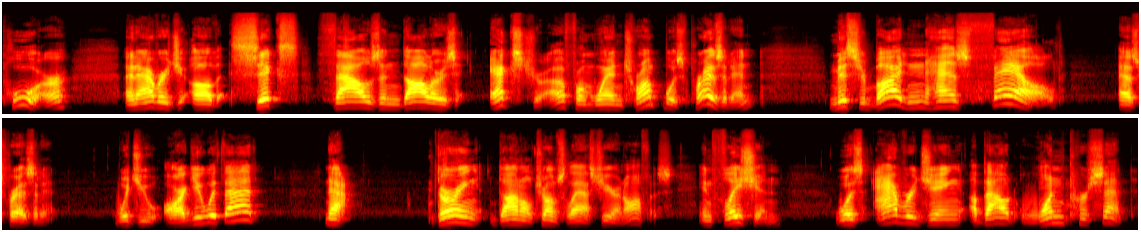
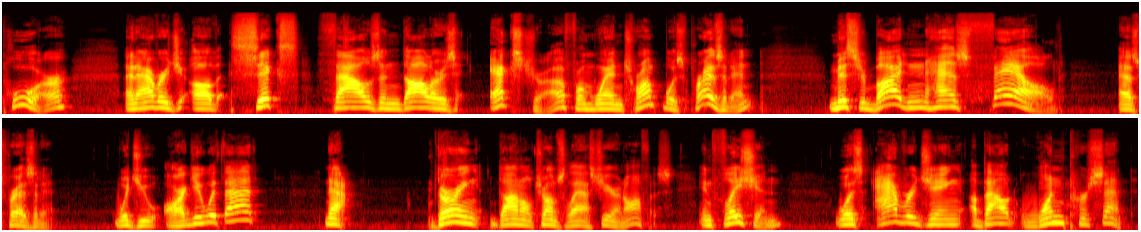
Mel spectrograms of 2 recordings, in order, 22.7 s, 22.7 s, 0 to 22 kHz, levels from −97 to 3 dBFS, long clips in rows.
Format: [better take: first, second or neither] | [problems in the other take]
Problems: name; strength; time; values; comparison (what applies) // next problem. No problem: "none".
second | thin; very; fading below 400 Hz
